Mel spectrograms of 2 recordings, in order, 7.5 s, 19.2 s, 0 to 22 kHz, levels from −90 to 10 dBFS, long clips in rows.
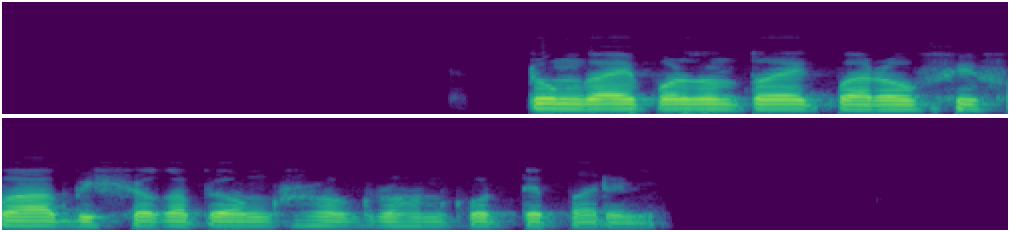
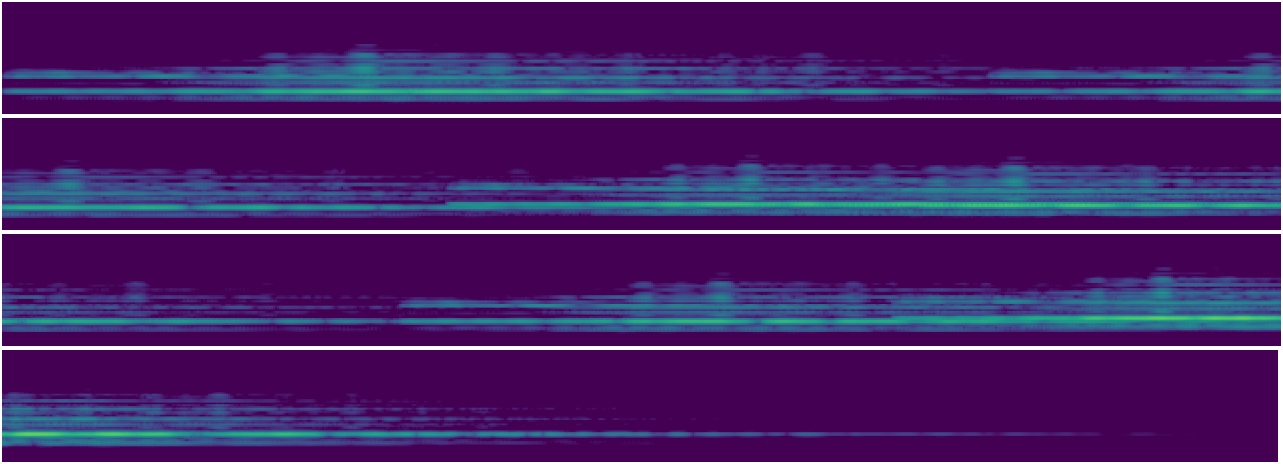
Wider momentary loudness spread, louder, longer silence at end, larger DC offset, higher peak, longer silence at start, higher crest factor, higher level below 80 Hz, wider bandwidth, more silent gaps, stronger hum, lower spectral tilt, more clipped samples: second, 13 LU vs 25 LU; first, -17 LUFS vs -27 LUFS; second, 1.35 s vs 2.6 s; neither; first, -2 dBFS vs -12 dBFS; first, 2 s vs 0.05 s; about the same, 16 dB vs 18 dB; first, -58 dBFS vs under -90 dBFS; second, 4 kHz vs 5.2 kHz; neither; neither; first, -12.5 dB/octave vs 3 dB/octave; neither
